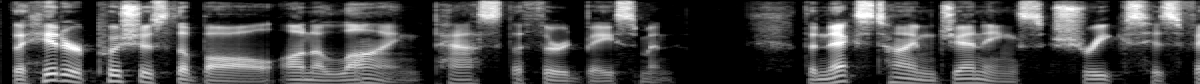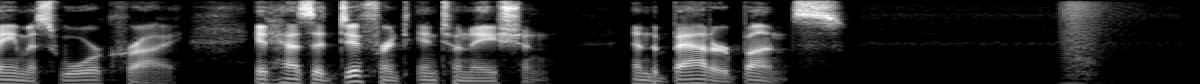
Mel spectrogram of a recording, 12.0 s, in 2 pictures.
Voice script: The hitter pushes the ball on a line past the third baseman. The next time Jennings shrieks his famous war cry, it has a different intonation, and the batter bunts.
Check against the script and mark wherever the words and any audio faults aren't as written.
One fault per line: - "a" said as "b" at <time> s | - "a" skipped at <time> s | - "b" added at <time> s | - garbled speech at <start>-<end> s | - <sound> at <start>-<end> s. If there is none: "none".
- whoosh at 11.3-11.8 s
